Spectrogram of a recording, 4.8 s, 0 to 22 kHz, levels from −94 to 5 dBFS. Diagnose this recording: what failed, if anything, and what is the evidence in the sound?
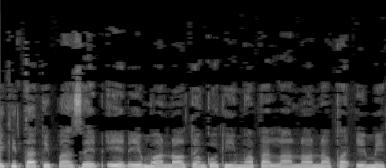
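Codec stage, throughout: low-bitrate audio saved at a high bitrate. Nothing above 19.6 kHz; the MP3 can't restore what a likely lean first encode removed.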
